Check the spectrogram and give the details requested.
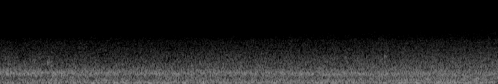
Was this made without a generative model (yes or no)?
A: yes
